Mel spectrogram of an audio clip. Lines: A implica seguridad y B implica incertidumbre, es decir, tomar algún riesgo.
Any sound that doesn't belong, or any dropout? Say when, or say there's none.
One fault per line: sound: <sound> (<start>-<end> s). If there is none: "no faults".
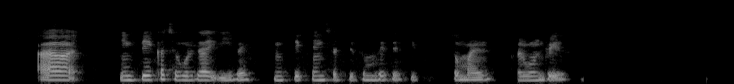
no faults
